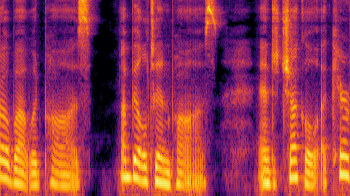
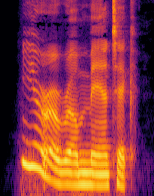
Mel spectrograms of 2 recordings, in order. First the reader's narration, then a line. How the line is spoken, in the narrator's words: Mark would say scornfully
